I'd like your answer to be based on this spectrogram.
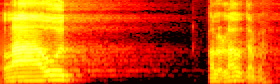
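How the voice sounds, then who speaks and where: A man's voice: mid-range voice, lively intonation, slow, pushed and bright. A man with a Javanese accent preaching a sermon to a live audience. He tells stories with humor and keeps quizzing his listeners. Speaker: Islamic preacher.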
